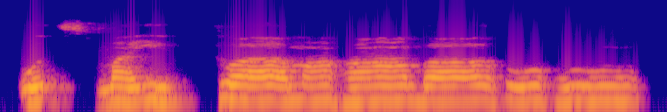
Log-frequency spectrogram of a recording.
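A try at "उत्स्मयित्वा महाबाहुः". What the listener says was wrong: Very good. Very good. Thank you, auntie.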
